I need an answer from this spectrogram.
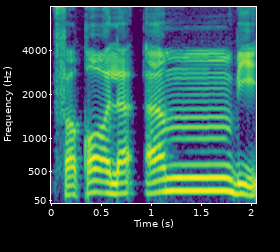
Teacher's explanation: মিমটা পড়ার সময় দুই ঠোঁট লাগিয়ে নাক থেকে গুন্নাটা লম্বা করে ইখফা করতে হবে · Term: ইকলাব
